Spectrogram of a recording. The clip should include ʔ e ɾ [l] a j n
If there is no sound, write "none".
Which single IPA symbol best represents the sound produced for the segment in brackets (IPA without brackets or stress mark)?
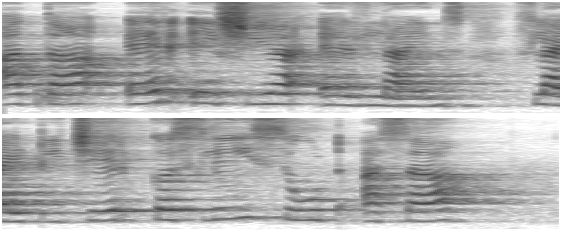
l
